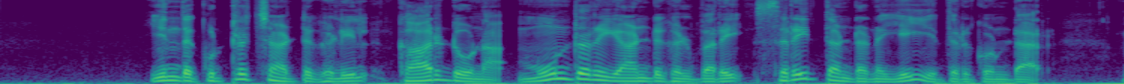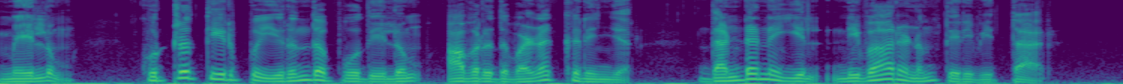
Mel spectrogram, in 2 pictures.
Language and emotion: Tamil, neutral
